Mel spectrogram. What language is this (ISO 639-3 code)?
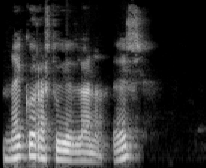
eus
